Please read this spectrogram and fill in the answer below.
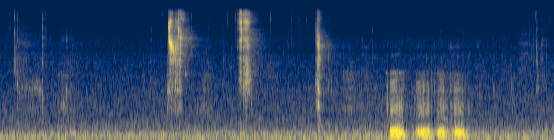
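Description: Wet mouth sounds of eating smoked turkey tail with the fingers: three sharp lip smacks or sucks about a second apart, then a short low hum of 'mm-mm' in a few pulses.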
